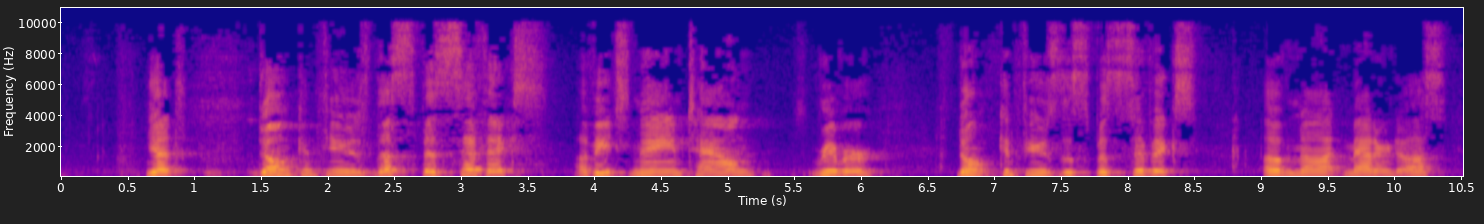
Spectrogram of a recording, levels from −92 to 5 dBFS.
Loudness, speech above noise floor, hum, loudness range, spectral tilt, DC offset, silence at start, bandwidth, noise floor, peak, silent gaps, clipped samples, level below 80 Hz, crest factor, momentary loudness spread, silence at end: -26 LUFS; 32 dB; none; 2 LU; -4.5 dB/octave; under 0.1%; 0.65 s; 10.5 kHz; -58 dBFS; -6 dBFS; none; under 0.1%; -84 dBFS; 20 dB; 15 LU; 0.15 s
